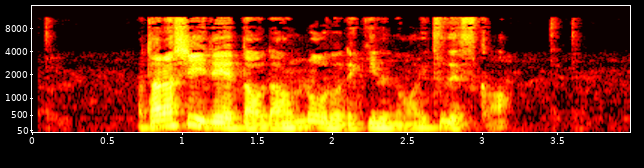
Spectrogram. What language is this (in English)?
Japanese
